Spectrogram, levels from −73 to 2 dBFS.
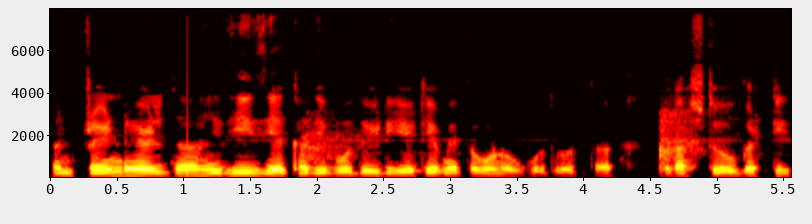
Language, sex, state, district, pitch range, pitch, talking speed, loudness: Kannada, male, Karnataka, Shimoga, 125-145 Hz, 135 Hz, 205 wpm, -18 LUFS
